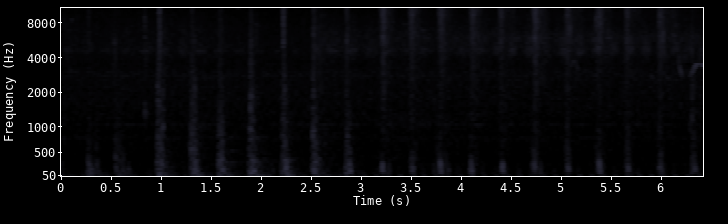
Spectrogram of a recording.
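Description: Footsteps thud softly on a wooden floor.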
